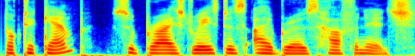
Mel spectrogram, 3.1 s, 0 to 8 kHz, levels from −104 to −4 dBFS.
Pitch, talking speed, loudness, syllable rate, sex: 175 Hz, 175 wpm, -17 LUFS, 4.5 syllables/s, female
